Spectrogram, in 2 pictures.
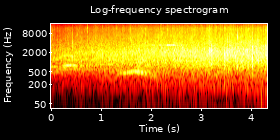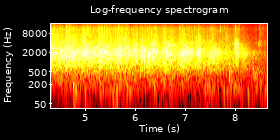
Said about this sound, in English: Applause, applause, applause.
